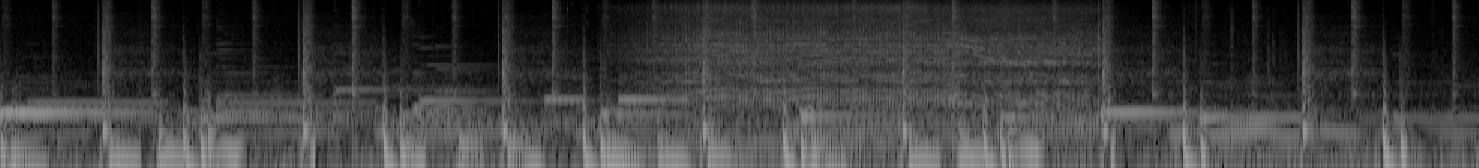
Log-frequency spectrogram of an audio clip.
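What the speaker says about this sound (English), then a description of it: "I'm cutting notches into the vertical supports that the frame of the roller will rest on." A power saw cuts notches into wooden vertical supports for a roller frame during an outdoor build, an intermittent buzzing whine broken by sharp knocks and taps, close and fairly loud.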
